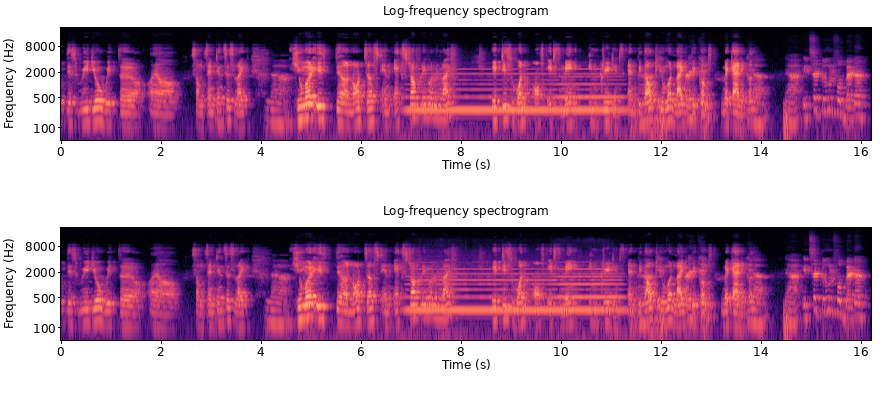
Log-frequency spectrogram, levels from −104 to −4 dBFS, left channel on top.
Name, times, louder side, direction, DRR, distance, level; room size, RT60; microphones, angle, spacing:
voice 1, 0.0-2.3 2.6-4.1 4.6-7.9 8.4-12.5 12.8-12.9 13.2-13.9 14.4-14.5, left 3 dB, 75° left, 3 dB, 3.5 m, -30 dB
voice 2, 4.1-4.6 11.5-12.0 12.5-13.0 13.7-14.0 14.5-16.0, right 1 dB, ahead, -4 dB, 5.2 m, -36 dB
Wind instrument woodwind instrument, 6.8-11.6, equal, 70° right, 1.8 m, -36 dB
15.5 x 9.1 x 6.4 m, 0.35 s
head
